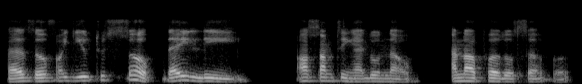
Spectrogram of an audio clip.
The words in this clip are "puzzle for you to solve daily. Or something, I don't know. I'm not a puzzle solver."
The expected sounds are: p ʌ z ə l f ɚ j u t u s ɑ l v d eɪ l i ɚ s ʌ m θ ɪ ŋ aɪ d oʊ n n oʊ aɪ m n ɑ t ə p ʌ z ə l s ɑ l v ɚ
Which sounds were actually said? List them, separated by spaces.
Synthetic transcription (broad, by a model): p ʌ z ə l f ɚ j u t u s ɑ v d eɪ l i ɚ s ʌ m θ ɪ ŋ aɪ d oʊ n n oʊ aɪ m n ɑ t ə p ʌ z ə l s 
